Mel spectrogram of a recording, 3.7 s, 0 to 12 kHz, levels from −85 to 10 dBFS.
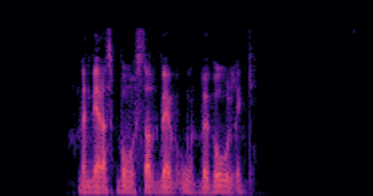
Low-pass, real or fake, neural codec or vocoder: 7.2 kHz; fake; codec, 16 kHz, 4.8 kbps, FACodec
